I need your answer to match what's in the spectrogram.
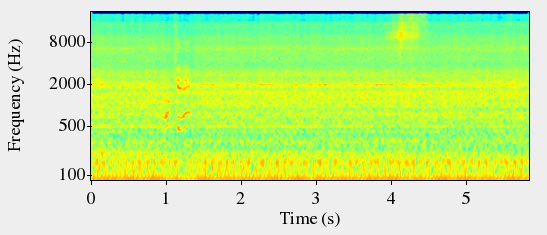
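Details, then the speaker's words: Ford L8000 crane truck, likely Cat 3208 diesel, first start on jump pack after four or five years sitting: deep steady chug about three and a half beats a second, even; healthy idle, building air. "Oh, that was easy. Okay, I guess you will start."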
